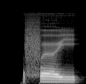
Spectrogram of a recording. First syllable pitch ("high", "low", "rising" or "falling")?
low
